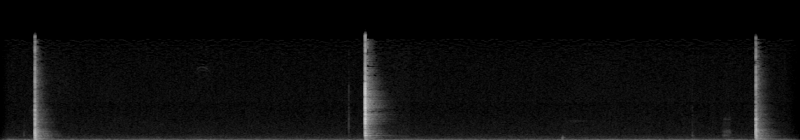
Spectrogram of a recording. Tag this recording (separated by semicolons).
light; off; switch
